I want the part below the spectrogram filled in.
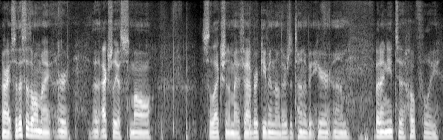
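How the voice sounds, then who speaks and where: A man streaming from his craft room at home, chatting casually while he works, rambling and correcting himself in a mild, low-key way. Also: fairly even intonation, normal speed, slight background noise.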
